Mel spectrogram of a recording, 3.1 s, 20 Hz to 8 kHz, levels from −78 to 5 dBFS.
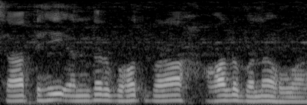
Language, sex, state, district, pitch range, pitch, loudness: Hindi, male, Jharkhand, Sahebganj, 140-155 Hz, 145 Hz, -26 LUFS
